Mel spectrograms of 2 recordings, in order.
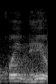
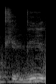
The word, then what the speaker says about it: koine: No Novo Testamento, os livros, o Novo Testamento, que foi escrito em grego koine, ou grego kini, né, para pronunciar aqui um pouco mais próximo da pronúncia original.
